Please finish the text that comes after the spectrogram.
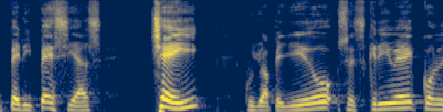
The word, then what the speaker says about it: Cey: 1513 y murió en 1579 se llamaba galeoto chey fue un viajero un comerciante un burgués y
